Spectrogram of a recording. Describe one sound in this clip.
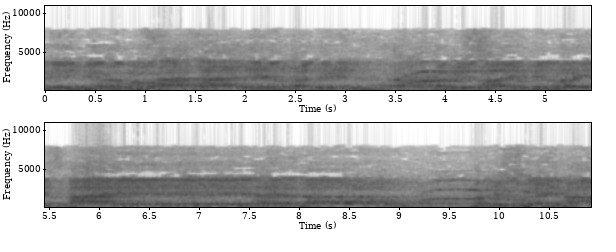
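A group of men sing together in chorus.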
